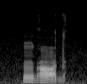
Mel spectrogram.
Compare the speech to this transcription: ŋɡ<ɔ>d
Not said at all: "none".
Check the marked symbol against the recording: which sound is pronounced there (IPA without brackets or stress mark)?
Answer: ɔ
